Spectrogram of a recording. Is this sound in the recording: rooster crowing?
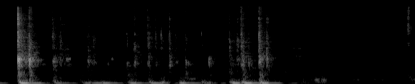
no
